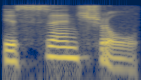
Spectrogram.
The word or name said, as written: essential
